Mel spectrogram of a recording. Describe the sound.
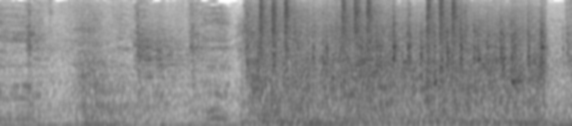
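Explosions and gunfire from a war film battle between German and Soviet soldiers in trenches. A dense, loud roar of blasts and bursts runs throughout and swells louder partway through.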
